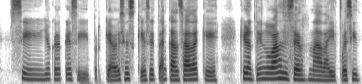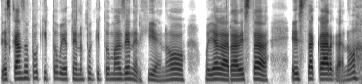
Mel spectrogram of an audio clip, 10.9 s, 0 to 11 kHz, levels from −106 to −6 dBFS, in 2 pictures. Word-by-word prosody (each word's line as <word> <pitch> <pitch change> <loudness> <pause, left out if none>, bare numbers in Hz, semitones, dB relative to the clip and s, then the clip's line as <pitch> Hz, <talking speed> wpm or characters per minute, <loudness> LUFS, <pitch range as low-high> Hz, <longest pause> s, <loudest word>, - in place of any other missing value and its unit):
Sí, 195 -4 -5
yo 205 +1 -12
creo 200 0 -10
que 200 0 -10
sí, 85 - -8
porque - - -11
a 170 - -5
veces 210 +4 -1
que 170 - -10
estoy 195 +2 -8
tan 195 - -10
cansada 185 +2 -1
que 170 -3 -10 0.3
que 225 - -4
no 215 - 0
tengo 210 +2 -9
ganas 225 +2 +2
de 230 - -4
hacer 190 -3 -2
nada 175 -3 -5
y, 165 - -7
pues, 180 +2 -3
si 200 - 0
descanso 225 +5 +5
un 240 - -9
poquito, 235 -2 -9
voy 215 -2 -3
a - - -1
tener 205 -1 -5
un - - -15
poquito 210 -1 -10
más 210 0 -2
de 220 - +3
energía, 180 -3 -5
¿no? 195 +2 -3 0.3
Voy 195 0 -3
a - - +7
agarrar 185 -2 +5
esta 200 -2 +5 0.3
esta 220 +2 +3
carga, 205 -2 +6
¿no?, 200 +6 -5
200 Hz, 230 wpm, -24 LUFS, 185-215 Hz, 0.3 s, a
